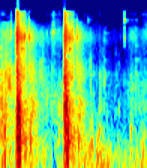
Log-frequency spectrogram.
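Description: Rifle shots crack loudly outdoors.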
